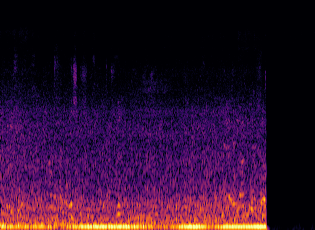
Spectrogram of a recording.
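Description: A helicopter's rotor thuds in the distance.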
